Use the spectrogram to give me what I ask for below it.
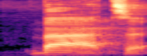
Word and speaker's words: bath: Not bath, as some people say.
